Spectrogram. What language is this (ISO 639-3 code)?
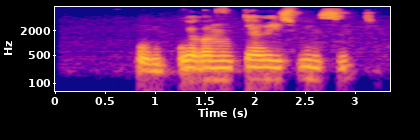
kab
